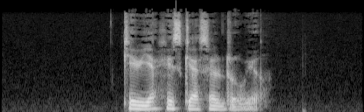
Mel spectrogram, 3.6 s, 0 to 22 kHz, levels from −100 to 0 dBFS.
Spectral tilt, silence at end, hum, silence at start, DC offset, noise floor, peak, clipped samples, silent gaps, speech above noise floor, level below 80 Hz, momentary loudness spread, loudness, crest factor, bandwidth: -4 dB/octave; 1 s; none; 1.25 s; under 0.1%; -68 dBFS; 0 dBFS; under 0.1%; none; 52 dB; -52 dBFS; 12 LU; -17 LUFS; 20 dB; 15.5 kHz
